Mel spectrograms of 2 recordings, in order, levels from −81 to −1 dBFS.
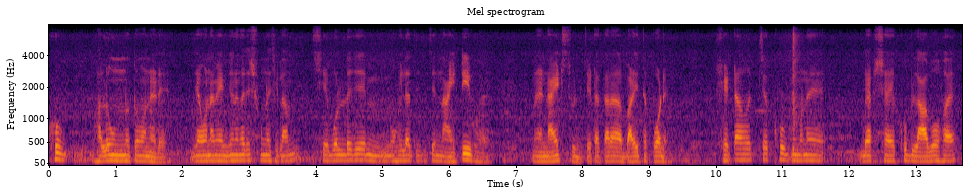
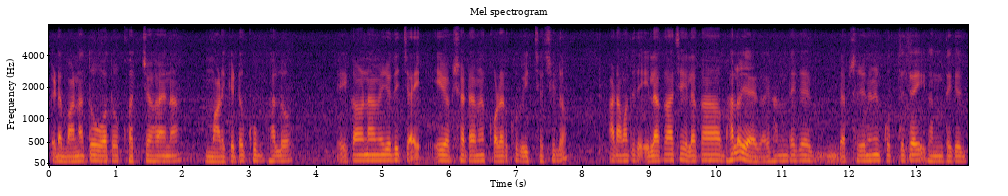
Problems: constant background noise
